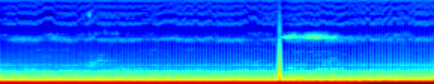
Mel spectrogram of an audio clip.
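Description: Background music: a steady electronic track, heavy in the bass, with a single sharp click about three seconds in.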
